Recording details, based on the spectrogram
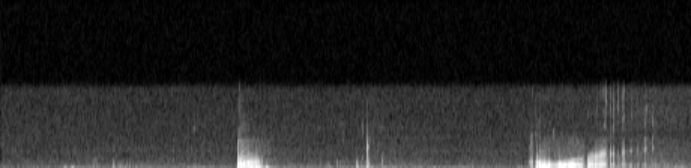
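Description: Faint gurgles, then two loud squeaky, groaning growls rising in pitch. Ordinary stomach growling.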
